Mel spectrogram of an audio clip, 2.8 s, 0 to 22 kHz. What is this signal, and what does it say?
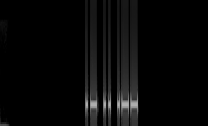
Morse code, heard as a keyed tone, about 40 wpm, 700 Hz. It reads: AIW
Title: USA Call Sign Postfixes - 3 Letters 40wpm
